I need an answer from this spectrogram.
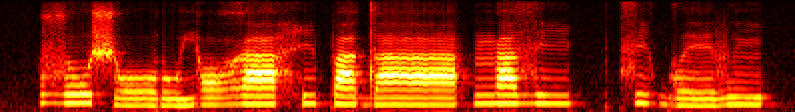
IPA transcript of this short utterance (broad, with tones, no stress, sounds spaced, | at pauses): z o˦ ʃ oː˨ ɾ u˨ j ɔ˦ ɣ a˦ h i˦ p a˦ d aː˦ | ŋ a˦ z i˦ | t͡s i˦ ɡʷ eː˨ v ĩ˦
